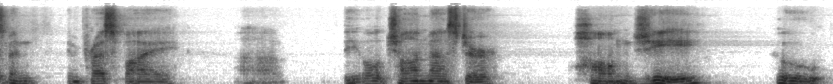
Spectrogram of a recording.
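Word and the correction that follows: Hongzhi: Guagu has corrected me. It's pronounced Hungja, Hungja.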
